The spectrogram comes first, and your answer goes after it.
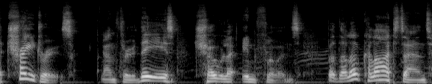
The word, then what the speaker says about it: Chola: think it is pronounced Chola I think that's how you say I was pondering last time Cola or Chola or something I think it's Chola as the sun rises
